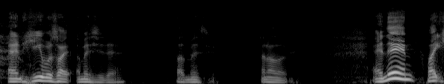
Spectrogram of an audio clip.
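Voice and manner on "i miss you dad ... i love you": flat, emotionless. Retold or imitated. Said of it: "with so little emotion".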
